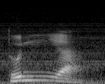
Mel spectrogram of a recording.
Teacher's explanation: tidak boleh dibaca idgham bihunnah, tidak boleh dibaca duya, tidak boleh, tapi harus dibaca dunya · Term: idhar wajib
